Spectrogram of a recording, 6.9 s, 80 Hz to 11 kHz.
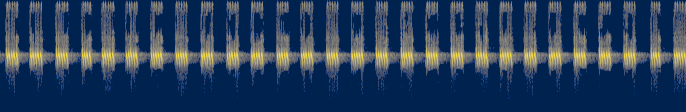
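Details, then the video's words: Male cricket chirping on a summer evening: clean, high, pulsing chirps repeated steadily about four times a second, some 27 in all, with a fainter upper tone above each chirp and no other sounds. "Cricket Chirping Sound Effect"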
